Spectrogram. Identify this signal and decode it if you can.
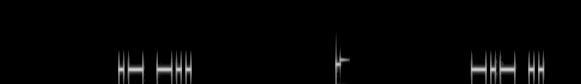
Morse code, heard as a keyed tone, about 25 wpm, 700 Hz. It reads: AD KI
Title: Top Two Letter Combinations in Words 25wpm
